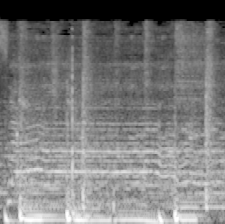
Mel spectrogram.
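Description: Background music with a drum beat and a held melody line.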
